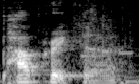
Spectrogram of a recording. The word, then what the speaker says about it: paprika: She already pronounces it the German way, paprika.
